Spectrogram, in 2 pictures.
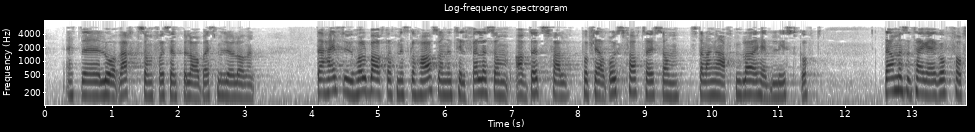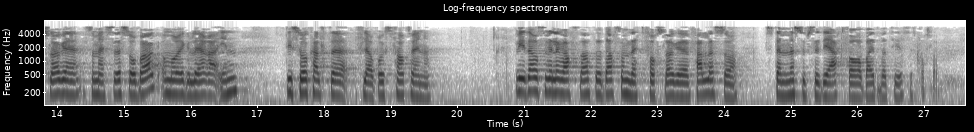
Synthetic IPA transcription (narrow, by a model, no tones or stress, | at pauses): ʔɛt̪loːʋʋæʁksɔmfɔʁɛksɛmpəlɑʁbæɪd̪smɪljøːloːʋən | d̪̥ɛæʁɦæɪlt̪ʉːɦɔlbɑːʁt̪ɑt̪mɛskɑɦɑːsɔnːət̪ʰɪlfɛləsɔmʔɑʋd̪øːd̪sfɑlpʰɔfleːʁbʁʉksfɑːʁt̪ʰœʏsɔmst̪ɑʋɑŋːəɑft̪ɔn̩blɑːhɛɪb̪əlyːst̪ɡɔt̪ː | d̪̥æʁmɛːsɔt̪ʰɑːɡəɛɡɔpfɔʁslɑːɡəsɔmɛsʋeːst̪oːʁbɑːɡɔmɔʁɛɡʉleːʁɑʔɪn | d̪̥ɪsoːkʰɑlt̪əfleːʁbʁʉːksfɑːʁt̪ʰœʏənə | ʋiːd̪ɑʁəsɔʋɪlɛɡʋæːʁslɑːt̪d̪æʁsɔmd̪ɛt̪ːə̥fɔʁslɑːɡəfɑlːəsɔ | st̪ɛmːəsʉbsɪd̪ɪæːʁt̪fɔʁɑʁbæɪd̪əbɑt̪ʰiːəsɪt̪fɔʁslɑ̰ːɡ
